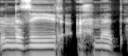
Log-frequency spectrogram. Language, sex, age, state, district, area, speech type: Kashmiri, male, 30-45, Jammu and Kashmir, Budgam, rural, spontaneous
